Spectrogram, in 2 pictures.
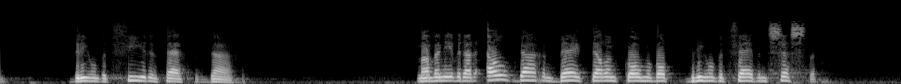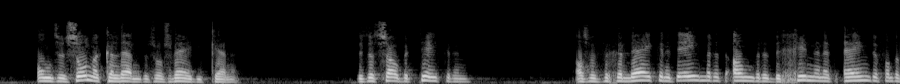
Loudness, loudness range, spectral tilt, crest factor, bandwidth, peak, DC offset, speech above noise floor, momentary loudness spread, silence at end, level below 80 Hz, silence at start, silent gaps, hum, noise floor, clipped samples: -17 LUFS; 5 LU; -8.5 dB/octave; 16 dB; 7.6 kHz; -2 dBFS; under 0.1%; 42 dB; 8 LU; 0 s; -52 dBFS; 0 s; none; none; -58 dBFS; under 0.1%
